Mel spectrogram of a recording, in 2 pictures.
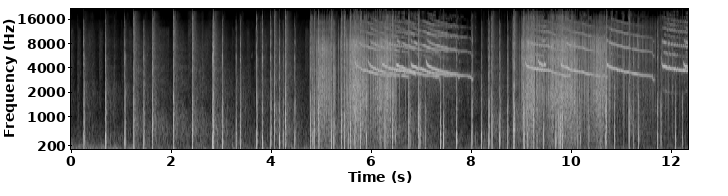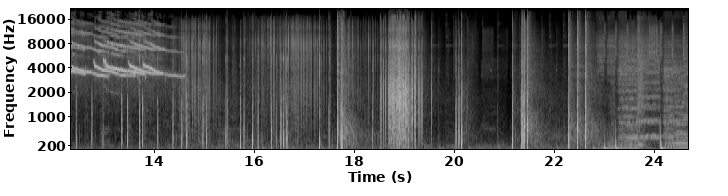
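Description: Three fused StarCats firework cakes fire together in a finale, with a long dense barrage of loud booms and crackles, whistling rising tails and sharp pops, then it stops near the end.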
